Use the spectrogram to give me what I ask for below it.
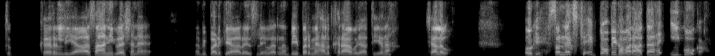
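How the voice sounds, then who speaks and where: A man's voice: high-pitched, lively intonation, quick pace, sharp tone, no room sound, clean studio sound. A young man teaching physics in a live online class, playful and teasing as he banters with his students.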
